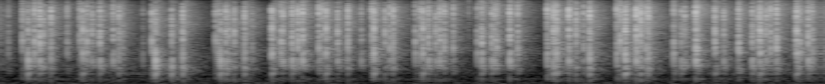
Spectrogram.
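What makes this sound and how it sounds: Long red nails tap fast on the glass screen of a small, flat smartphone in a teal and brown case held in both hands. The result is a rapid, uneven stream of sharp, bright clicks that overlap into clustered bursts, with almost no low end and very little ring after each tap.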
